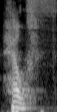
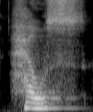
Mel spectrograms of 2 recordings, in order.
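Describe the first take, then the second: First: The ending is a soft th between the teeth. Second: The ending sounds like a z, like Hell's. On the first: The speaker calls it right. "The the tongue just touches in between the teeth" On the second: The speaker calls it wrong. "it sounds like Hell's"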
